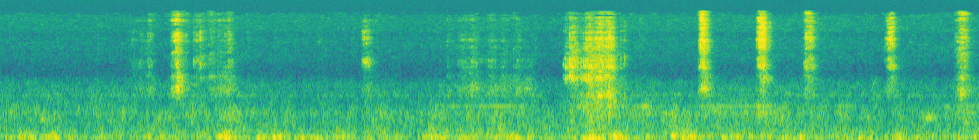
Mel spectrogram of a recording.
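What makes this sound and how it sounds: A black felt-tip marker draws scratchy strokes across a small, thin paper card held in one hand. Short, bright raspy bursts of scratching come and go over a quiet, steady low background, with one longer rubbing stroke near the middle.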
